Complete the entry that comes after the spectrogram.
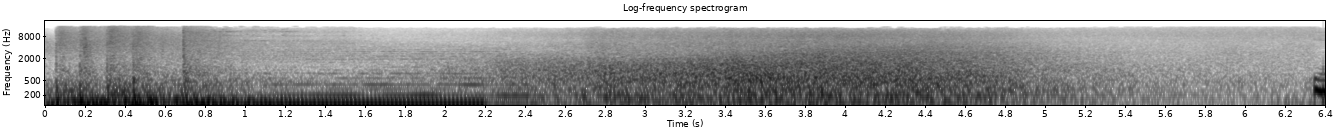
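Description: Sea waves break and wash onto the shore in a broad, hissing surge that swells and slowly recedes, with a low rumbling boom at the start and no voices.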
